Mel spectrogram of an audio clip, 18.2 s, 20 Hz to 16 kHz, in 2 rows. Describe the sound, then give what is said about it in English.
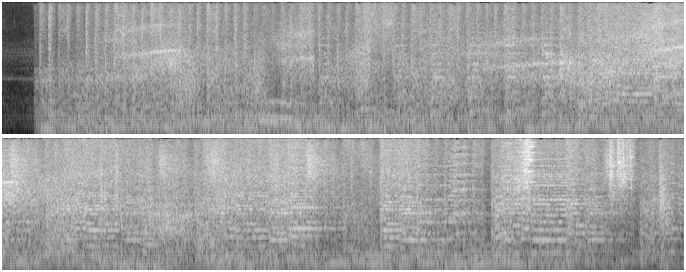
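The theme of the 1992 cartoon X-Men: The Animated Series plays loud and dense, a driving instrumental with bright, punchy synth and brass-like stabs and a steady pounding beat, continuous for the full length with no voices. “The X-Men in the background there. The X-Men theme song.”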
